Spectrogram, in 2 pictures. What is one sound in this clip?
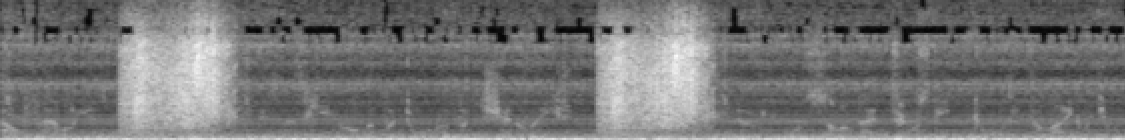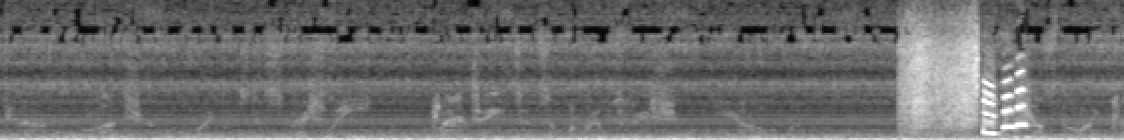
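A cloth scrubs against a wall in short bursts.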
